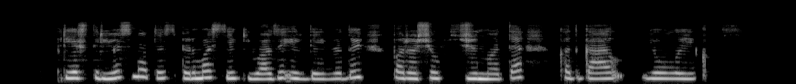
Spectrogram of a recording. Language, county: Lithuanian, Vilnius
